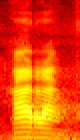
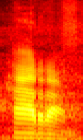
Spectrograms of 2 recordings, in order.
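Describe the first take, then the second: Both takes have the same delivery.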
